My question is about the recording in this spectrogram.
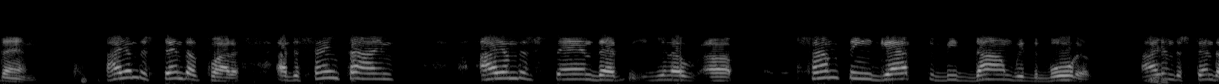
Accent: El Salvador; English is a second language; now in Dumfries, United States; I am from El Salvador

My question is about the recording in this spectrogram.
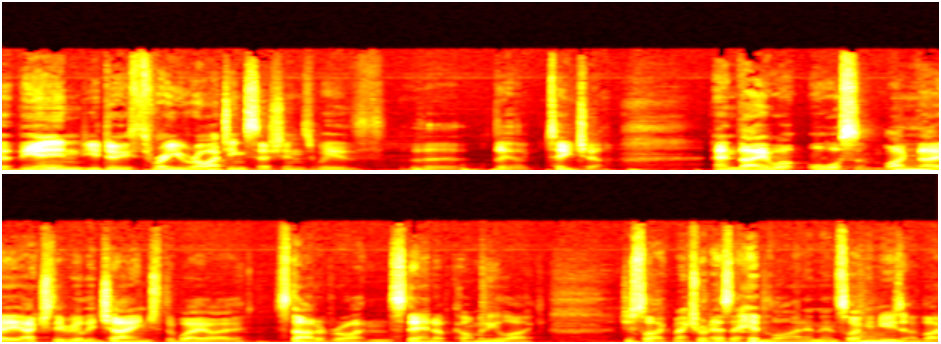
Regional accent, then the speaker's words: Australia; I'm from Australia

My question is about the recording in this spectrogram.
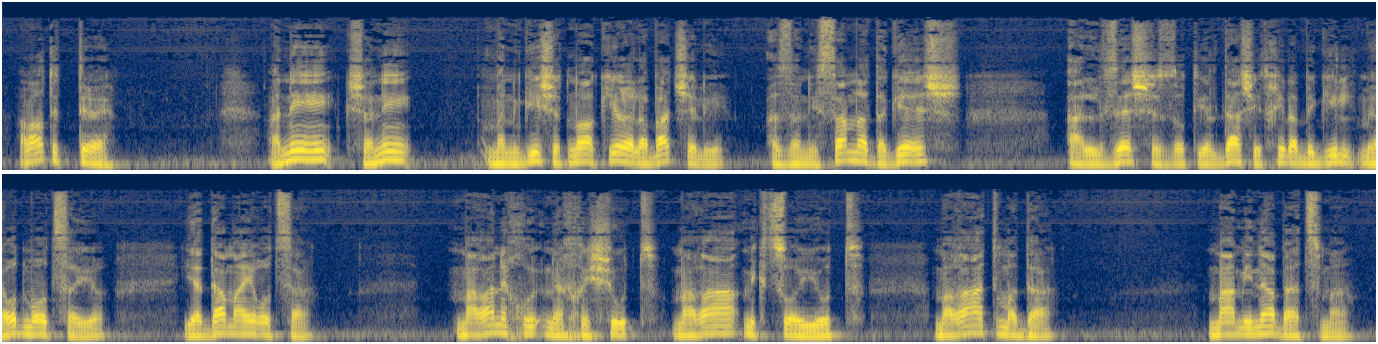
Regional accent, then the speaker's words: Netanya, Central District, Israel; גדלתי בנתניה

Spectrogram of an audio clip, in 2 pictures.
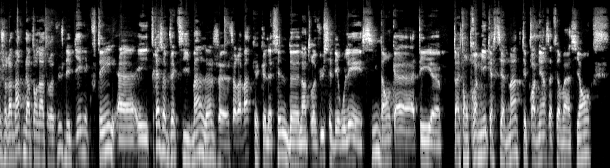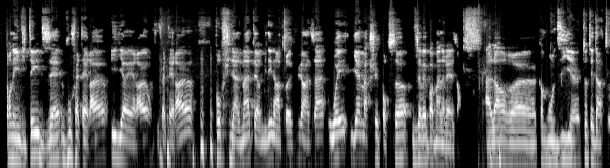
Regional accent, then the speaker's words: Ville-Marie, Quebec, Canada; parlons d'Abitibi-Témiscamingue parce que c'est là où c'est là où ça se passe, qui, est ma région natale

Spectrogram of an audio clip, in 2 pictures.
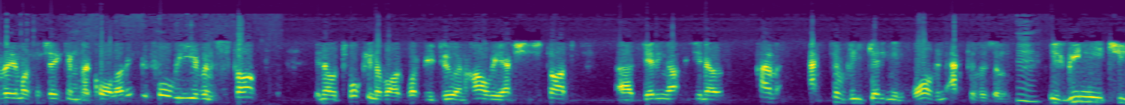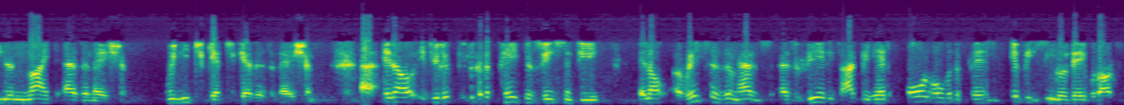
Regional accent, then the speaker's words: South Africa; as South Africans, we need to understand we are South Africans.

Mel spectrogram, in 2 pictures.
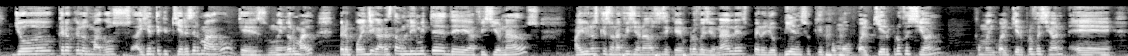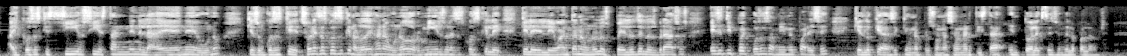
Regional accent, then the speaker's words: Colombia; also born or lived in Las Vegas, United States / Argentina; Aquí en Colombia existe. Yo estudié en esa escuela

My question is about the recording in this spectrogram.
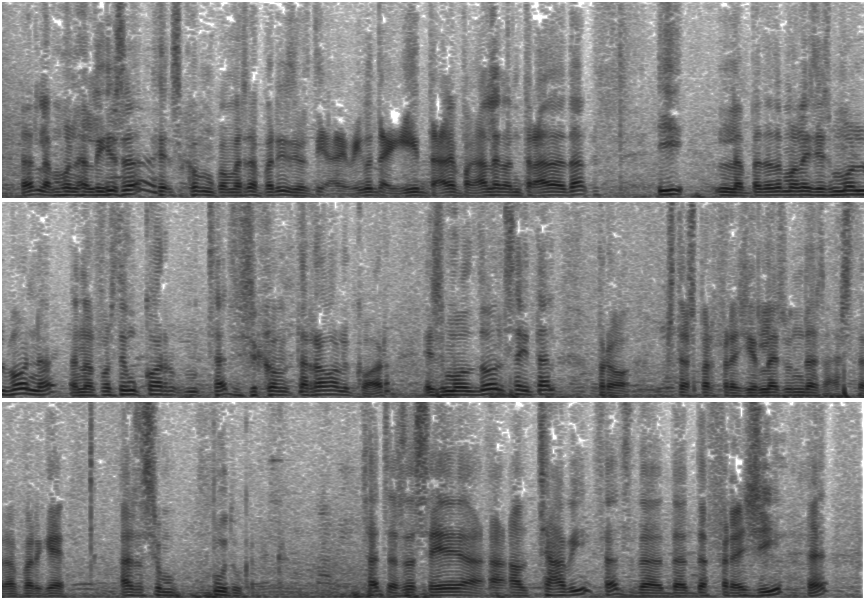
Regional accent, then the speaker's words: Catalonia, Spain; som catalans

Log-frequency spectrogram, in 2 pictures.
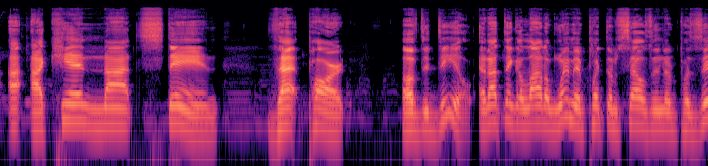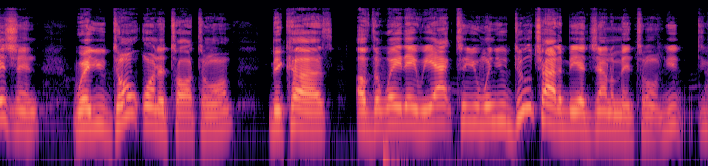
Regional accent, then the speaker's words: New York, United States; I'm from New York.

